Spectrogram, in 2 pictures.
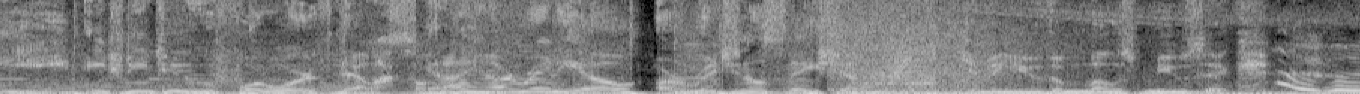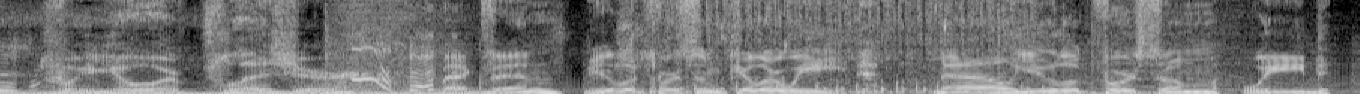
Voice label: Imaging Rock Male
